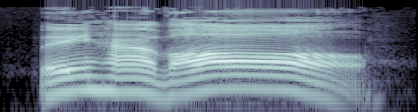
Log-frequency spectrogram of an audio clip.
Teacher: Do you hear how I'm raising my tone in the word all?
